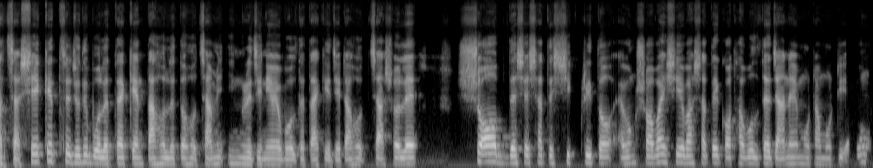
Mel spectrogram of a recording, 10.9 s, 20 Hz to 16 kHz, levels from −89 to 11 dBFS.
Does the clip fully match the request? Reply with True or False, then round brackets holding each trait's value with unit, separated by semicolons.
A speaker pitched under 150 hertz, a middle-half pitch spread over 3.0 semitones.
True (135 Hz; 3.6 semitones)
